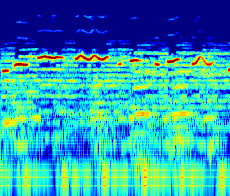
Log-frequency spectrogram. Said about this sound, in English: Hear him swinging out tonight, so join the fun when he whistles lightly.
